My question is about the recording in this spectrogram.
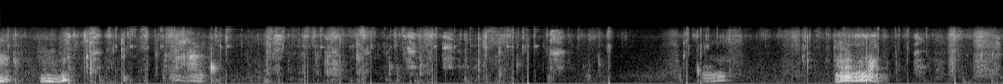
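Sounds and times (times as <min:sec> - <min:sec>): dog growling: 0:00.0 - 0:01.0, 0:08.3 - 0:09.0
dogs scuffling and snapping: 0:00.0 - 0:10.0.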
